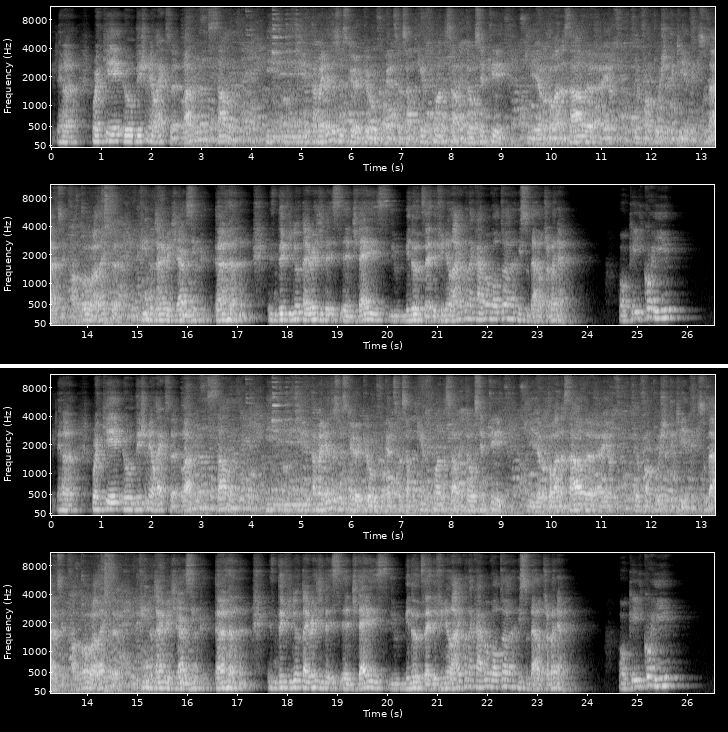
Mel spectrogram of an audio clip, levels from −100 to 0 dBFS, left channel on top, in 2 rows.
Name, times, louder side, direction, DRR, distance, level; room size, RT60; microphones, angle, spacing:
voice 1, 0.1-3.7 3.9-11.3 11.6-16.2 16.5-23.5, right 1 dB, 45° right, -7 dB, 0.7 m, -21 dB
sound 1, 2.6-15.5, right 1 dB, 20° right, 1.2 m, -27 dB
voice 2, 6.3-6.7 14.9-16.2 24.6-25.6, right 1 dB, 85° right, -10 dB, 0.9 m, -24 dB
3.6 x 2.4 x 2.6 m, 0.70 s
head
